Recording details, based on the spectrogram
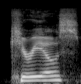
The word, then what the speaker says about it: Kyrgios: He played against Nick, I still don't know how to say this guy's name, Kyrgios, I believe is how you say the guy's name.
